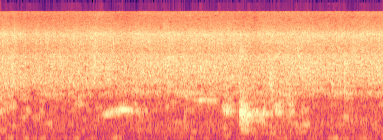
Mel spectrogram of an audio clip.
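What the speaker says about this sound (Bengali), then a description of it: "তো এখন এখানে আমি শাকটা দিয়ে দিচ্ছি" Red amaranth greens hit a hot pan beside fried rohu fish, giving a continuous, even sizzling hiss that holds steady with no voices over it.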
